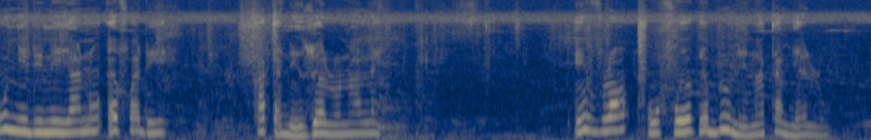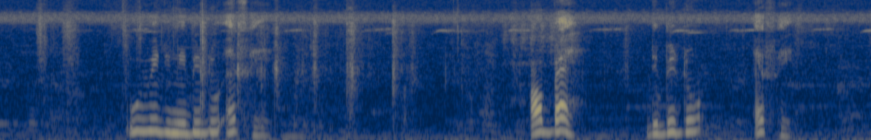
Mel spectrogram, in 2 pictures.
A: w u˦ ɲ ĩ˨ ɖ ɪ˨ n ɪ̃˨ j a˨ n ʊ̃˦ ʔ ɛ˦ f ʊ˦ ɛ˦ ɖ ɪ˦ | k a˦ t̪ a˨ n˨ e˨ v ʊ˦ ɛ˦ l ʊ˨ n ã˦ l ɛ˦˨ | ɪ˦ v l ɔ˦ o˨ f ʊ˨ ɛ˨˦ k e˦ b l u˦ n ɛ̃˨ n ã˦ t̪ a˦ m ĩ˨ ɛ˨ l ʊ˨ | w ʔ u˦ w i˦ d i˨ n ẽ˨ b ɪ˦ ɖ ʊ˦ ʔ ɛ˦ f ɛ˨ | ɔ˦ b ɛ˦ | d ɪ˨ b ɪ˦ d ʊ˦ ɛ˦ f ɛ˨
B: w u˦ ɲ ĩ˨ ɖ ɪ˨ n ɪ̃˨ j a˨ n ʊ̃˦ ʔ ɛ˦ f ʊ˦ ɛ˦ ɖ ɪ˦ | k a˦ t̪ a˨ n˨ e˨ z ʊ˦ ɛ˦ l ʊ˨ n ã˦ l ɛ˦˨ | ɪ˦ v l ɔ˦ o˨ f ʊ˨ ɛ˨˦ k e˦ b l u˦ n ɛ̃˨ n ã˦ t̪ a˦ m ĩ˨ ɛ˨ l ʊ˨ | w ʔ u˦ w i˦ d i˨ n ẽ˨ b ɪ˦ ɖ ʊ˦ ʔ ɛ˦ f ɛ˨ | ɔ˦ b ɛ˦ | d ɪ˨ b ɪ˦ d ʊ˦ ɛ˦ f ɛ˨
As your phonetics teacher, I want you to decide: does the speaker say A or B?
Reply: B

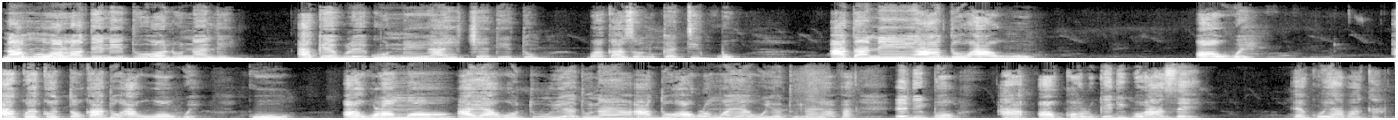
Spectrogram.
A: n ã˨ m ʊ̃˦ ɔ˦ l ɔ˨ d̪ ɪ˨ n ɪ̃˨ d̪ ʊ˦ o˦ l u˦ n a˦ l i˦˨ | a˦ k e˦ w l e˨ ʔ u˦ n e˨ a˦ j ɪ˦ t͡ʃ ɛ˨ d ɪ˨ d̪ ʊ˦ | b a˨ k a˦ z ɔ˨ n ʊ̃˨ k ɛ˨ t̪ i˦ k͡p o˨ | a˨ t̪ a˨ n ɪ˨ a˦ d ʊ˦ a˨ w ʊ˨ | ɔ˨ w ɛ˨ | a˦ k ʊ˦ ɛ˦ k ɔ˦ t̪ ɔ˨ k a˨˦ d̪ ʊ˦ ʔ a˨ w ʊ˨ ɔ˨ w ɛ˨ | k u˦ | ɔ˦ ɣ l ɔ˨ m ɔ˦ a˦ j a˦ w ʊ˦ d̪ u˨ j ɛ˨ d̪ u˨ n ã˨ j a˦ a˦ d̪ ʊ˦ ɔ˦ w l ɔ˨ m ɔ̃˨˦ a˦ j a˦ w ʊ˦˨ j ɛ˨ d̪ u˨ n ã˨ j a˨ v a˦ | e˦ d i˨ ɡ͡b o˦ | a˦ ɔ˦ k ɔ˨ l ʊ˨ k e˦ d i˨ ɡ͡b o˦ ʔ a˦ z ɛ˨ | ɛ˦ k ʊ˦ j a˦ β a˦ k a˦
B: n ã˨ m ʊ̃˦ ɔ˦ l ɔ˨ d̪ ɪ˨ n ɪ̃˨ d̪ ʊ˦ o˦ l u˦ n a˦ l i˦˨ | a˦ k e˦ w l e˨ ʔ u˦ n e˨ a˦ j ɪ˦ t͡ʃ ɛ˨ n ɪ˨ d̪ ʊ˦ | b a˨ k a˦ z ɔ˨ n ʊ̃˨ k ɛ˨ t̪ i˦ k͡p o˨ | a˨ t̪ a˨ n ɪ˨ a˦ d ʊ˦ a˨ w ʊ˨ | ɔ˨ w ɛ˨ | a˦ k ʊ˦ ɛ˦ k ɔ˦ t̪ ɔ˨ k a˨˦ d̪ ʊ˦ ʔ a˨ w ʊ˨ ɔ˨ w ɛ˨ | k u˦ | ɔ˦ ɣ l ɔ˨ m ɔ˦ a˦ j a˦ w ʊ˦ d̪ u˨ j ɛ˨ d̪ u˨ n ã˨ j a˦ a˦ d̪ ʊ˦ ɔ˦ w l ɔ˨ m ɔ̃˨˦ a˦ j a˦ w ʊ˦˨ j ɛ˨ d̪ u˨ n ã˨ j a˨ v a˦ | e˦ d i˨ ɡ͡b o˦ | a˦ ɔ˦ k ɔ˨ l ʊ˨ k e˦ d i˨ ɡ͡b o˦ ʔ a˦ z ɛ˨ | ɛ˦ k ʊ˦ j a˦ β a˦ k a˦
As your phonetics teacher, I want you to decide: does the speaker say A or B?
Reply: A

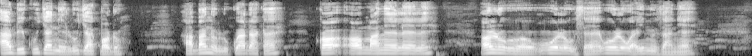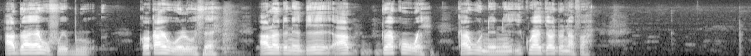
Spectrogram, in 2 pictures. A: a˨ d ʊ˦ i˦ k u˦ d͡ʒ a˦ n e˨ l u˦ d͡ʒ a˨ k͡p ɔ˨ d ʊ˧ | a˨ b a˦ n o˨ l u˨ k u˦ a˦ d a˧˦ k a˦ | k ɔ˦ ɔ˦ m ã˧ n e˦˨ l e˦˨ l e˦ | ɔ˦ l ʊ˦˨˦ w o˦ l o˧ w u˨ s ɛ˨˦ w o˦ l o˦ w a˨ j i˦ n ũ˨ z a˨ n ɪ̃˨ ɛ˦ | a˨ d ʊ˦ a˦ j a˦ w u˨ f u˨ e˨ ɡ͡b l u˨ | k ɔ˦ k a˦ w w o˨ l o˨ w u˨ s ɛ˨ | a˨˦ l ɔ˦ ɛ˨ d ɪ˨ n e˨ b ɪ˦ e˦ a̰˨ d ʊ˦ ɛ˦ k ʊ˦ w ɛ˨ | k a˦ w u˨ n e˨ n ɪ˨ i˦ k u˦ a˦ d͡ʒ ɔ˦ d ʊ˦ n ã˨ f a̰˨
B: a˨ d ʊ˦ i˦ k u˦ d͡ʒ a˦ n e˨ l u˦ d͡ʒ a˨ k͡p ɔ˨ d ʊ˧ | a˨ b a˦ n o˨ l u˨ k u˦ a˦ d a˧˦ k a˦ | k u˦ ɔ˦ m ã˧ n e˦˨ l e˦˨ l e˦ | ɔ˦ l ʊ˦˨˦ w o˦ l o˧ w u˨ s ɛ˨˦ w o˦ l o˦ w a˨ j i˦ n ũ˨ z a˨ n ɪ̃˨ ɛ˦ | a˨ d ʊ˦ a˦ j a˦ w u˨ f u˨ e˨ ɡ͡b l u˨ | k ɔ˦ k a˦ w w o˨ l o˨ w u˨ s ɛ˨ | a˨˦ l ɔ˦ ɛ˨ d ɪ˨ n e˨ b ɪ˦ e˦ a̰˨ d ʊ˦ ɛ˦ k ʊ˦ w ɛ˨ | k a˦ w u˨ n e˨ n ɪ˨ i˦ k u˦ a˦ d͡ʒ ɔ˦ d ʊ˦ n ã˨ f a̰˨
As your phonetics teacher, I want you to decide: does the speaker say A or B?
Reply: A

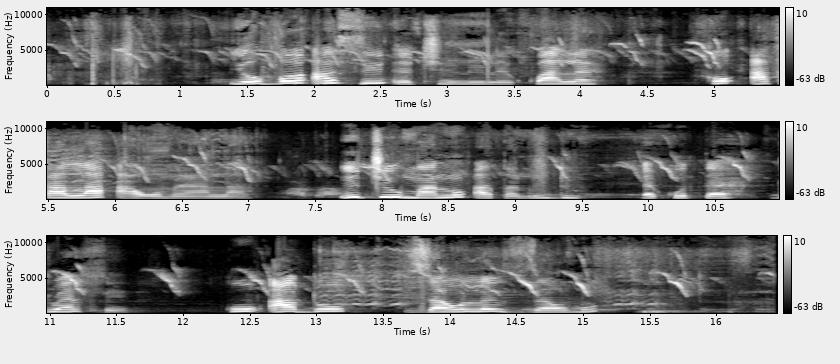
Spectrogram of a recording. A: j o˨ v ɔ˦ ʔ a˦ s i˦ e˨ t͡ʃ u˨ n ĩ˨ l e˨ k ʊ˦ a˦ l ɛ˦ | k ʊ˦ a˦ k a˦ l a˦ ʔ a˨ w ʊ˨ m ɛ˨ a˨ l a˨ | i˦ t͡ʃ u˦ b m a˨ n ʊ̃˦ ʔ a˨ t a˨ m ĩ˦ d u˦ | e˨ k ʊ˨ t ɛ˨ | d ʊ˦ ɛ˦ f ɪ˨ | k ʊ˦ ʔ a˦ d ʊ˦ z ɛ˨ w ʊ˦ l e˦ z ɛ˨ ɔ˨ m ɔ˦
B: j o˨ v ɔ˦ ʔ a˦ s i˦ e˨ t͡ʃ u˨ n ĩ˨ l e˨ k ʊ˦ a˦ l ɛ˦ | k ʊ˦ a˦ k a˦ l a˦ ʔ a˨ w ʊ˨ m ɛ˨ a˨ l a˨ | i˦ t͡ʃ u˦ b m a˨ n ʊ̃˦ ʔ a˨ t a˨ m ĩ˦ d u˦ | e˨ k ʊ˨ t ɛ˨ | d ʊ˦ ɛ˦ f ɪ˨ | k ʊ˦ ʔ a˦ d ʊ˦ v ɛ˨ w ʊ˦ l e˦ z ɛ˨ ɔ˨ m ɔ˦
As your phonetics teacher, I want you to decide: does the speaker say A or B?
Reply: A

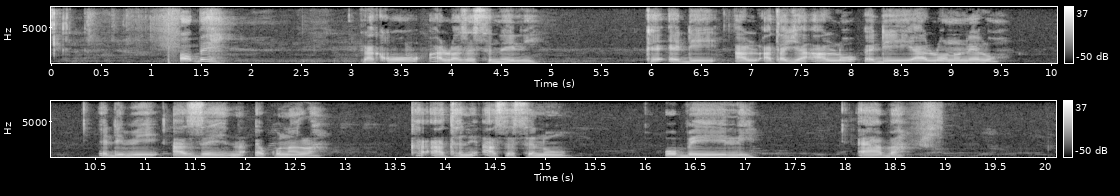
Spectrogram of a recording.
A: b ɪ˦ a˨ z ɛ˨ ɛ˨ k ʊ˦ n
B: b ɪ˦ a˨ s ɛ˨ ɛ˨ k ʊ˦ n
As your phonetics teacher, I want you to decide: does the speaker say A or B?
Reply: A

